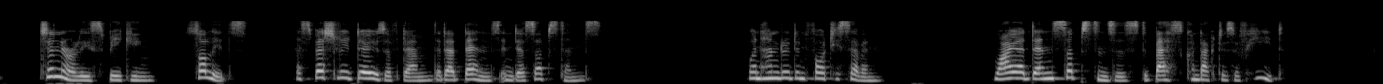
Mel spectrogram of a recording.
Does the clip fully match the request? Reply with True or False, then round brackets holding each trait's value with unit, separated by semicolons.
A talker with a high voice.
True (235 Hz)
